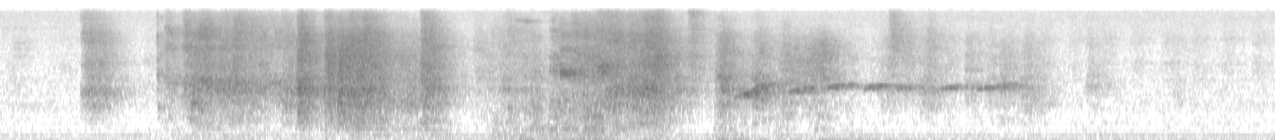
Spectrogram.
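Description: Faint cat fight: rough hissing noises, then a wavering, high-pitched yowl lasting about a second and a half, a bit past the middle.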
